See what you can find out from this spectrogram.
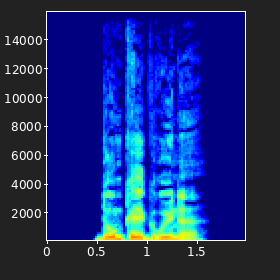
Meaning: inflection of dunkelgrün: 1. strong/mixed nominative/accusative feminine singular 2. strong nominative/accusative plural 3. weak nominative all-gender singular
- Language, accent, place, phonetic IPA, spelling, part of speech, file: German, Germany, Berlin, [ˈdʊŋkəlˌɡʁyːnə], dunkelgrüne, adjective, De-dunkelgrüne.ogg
